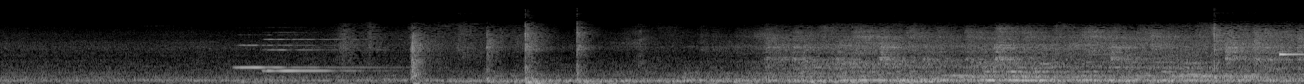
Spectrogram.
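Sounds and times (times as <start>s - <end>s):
elevator car hum: 0.0s - 13.0s
elevator two-tone chime: 2.3s - 4.2s, 12.8s - 13.0s.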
